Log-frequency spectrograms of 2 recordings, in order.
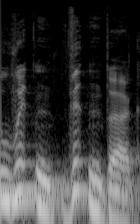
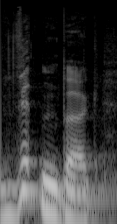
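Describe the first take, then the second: First: The name is said in a plain English way. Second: The name is said carefully in its native form. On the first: The speaker calls it wrong. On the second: The speaker calls it right.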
